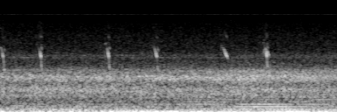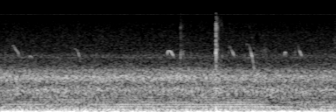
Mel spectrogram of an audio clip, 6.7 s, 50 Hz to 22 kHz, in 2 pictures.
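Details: Short, thin, downslurred bald eagle notes come roughly every half second to a second over constant low-frequency rumble and hiss. Recorded by a nest camera in North East Florida on 24 January 2022 at 16:40.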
